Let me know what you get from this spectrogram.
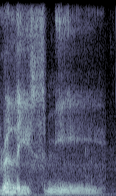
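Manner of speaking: disembodied voice from another room, "me" drawn out. Narrating a scene where a voice comes from a closed room: voice from an unseen room. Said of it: "they hear a voice coming from, emanating from Gray's room".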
